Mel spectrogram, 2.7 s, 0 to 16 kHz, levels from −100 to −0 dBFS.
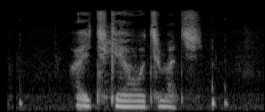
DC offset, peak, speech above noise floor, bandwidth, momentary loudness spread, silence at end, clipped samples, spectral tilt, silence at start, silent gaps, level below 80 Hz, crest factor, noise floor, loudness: under 0.1%; -28 dBFS; 33 dB; 11.5 kHz; 23 LU; 0.35 s; under 0.1%; -4.5 dB/octave; 0.2 s; none; under -90 dBFS; 18 dB; -75 dBFS; -42 LUFS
